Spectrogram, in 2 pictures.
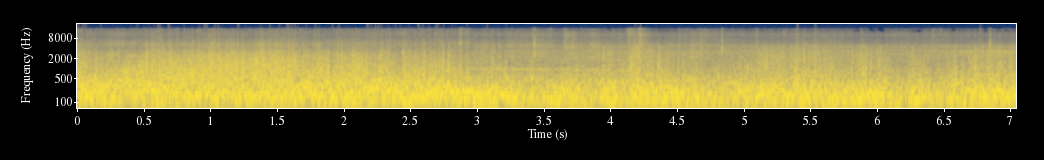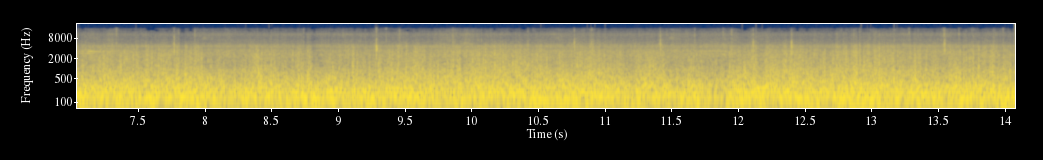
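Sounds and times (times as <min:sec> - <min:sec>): train running rumble: 0:00.0 - 0:14.0
wind buffeting microphone: 0:00.0 - 0:14.0.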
